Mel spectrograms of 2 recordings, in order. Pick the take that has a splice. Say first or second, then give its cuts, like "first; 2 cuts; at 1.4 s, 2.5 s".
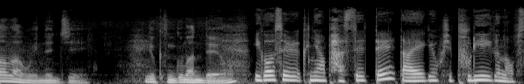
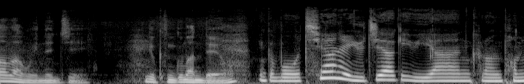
first; 1 cut; at 2.5 s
